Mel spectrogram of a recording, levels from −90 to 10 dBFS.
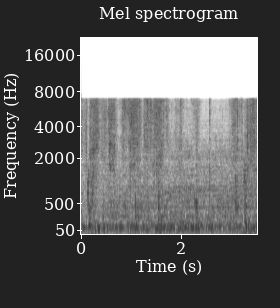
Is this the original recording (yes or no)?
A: no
